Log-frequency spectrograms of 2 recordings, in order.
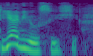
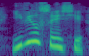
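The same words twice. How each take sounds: First: "явился" with a full ya at the start; unreduced first vowel. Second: "явился" with the first syllable cut short, nearly yi; shortened first vowel. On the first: Teacher shows what happens without reduction, full vowel. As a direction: give the "я" of "явился" its whole open length. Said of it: "иначе будет". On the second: Teacher shows choir quantitative reduction, shortened vowel. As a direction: make the "я" of "явился" brief and reduced. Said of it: "должно быть чуть-чуть короче". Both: Shown as a demonstration.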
